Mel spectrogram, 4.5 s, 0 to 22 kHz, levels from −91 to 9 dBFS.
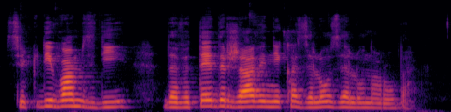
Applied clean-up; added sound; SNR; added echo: neural mask model Resemble Enhance denoiser.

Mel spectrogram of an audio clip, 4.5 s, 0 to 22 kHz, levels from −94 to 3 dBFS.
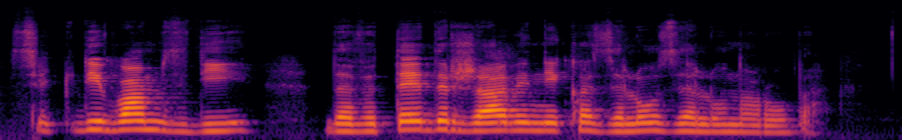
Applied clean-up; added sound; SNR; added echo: neural mask model DeepFilterNet 3.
